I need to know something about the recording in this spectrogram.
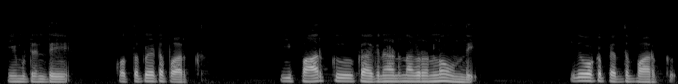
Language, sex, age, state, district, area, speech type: Telugu, male, 18-30, Andhra Pradesh, Kakinada, rural, spontaneous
